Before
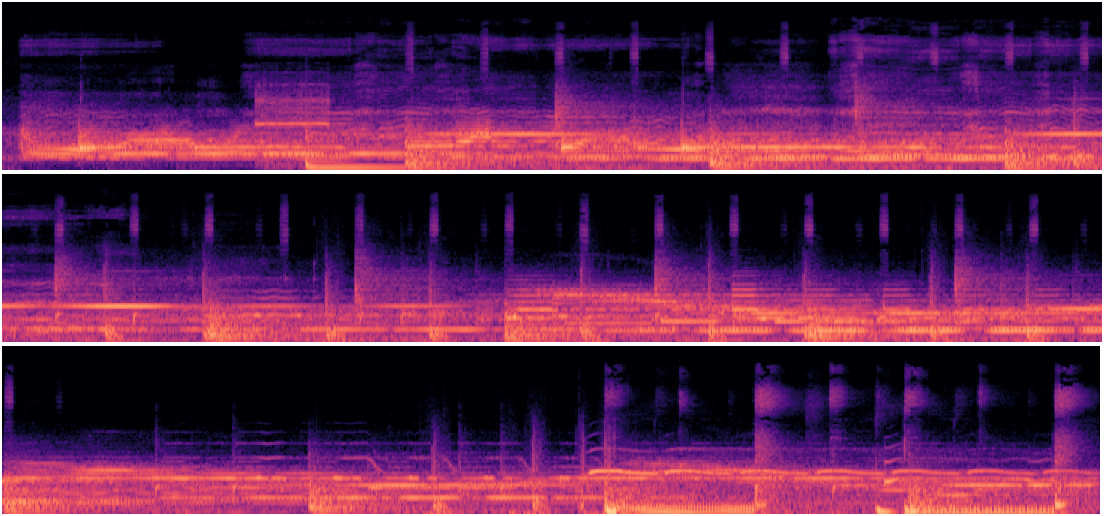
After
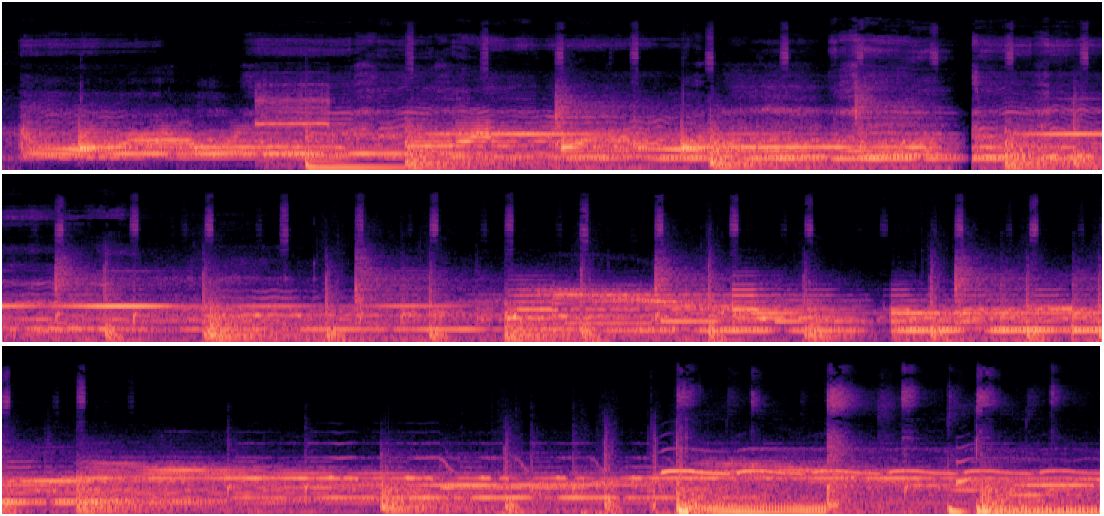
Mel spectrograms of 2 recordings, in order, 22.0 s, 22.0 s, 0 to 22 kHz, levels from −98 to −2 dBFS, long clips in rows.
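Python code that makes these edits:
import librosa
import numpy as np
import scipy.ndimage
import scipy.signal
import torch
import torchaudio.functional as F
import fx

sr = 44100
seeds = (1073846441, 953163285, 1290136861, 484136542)

y = fx.studio_fade_out(x, sr, start_s=6.16, length_s=0.31)
y = fx.edit(y, sr, fx.fade_out_to(start_s=12.36, length_s=0.9, floor_db=-22.5),
    fx.repeat(start_s=13.99, length_s=0.48, count=2), tone=tone)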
